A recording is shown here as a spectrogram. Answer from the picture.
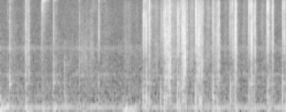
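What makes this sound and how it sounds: Long acrylic nails tap a small, hollow, empty-looking ceramic shot glass with a rainbow glaze and an unglazed white base, resting on a towel. Soft, sparse clicks in the first half give way to louder, quicker, irregular taps. Each tap is a bright, dry tick with almost no ring.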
